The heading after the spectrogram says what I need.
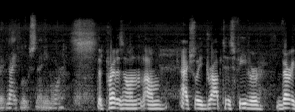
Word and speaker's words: prednisone: He's back to himself for a while, and that's because he's on prednisone.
